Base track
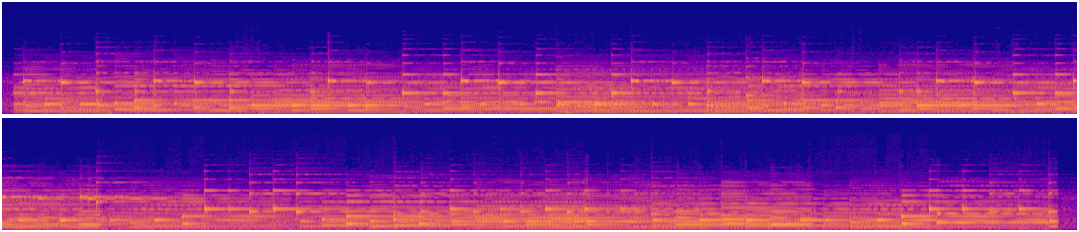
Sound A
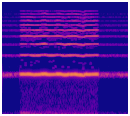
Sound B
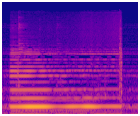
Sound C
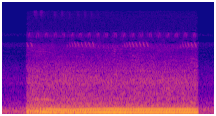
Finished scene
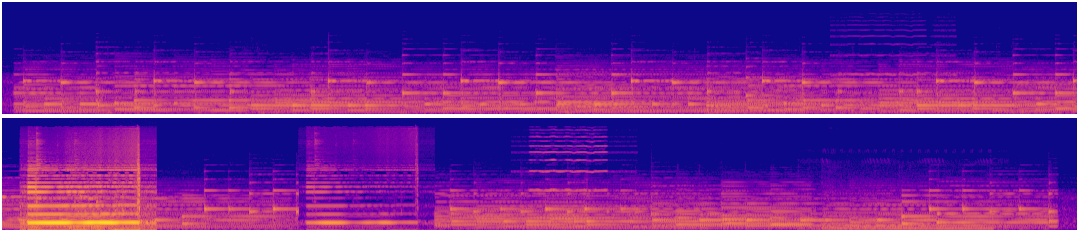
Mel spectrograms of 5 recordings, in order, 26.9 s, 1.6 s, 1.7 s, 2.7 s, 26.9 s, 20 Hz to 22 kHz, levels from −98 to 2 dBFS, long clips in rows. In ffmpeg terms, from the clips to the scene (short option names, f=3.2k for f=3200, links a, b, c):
-filter_complex "[1:a]asplit=2[a][b];[2:a]asplit=2[c][d];[0:a]volume=-8dB[e];[a]acompressor=threshold=-52dB:ratio=6:attack=3.2:release=140:knee=1:detection=peak[f];[c]alimiter=level_in=22.5dB:limit=-1dB:release=50:level=0:latency=1[g];[d]aemphasis=mode=production:type=75kf[h];[b]aecho=1:1:1:0.99[i];[3:a]acompressor=threshold=-36dB:ratio=6:attack=3.2:release=140:knee=1:detection=peak[j];[e]asplit=2[k][l];[k]atrim=end=17.144[m];[h]atrim=end=1.71,asetpts=PTS-STARTPTS,volume=-5.5dB[n];[l]atrim=start=18.846[o];[f]atrim=end=1.58,asetpts=PTS-STARTPTS,volume=-3.5dB,afade=t=in:d=0.004:c=hsin,afade=t=out:st=1.576:d=0.004:c=hsin,adelay=10350[p];[g]atrim=end=1.71,asetpts=PTS-STARTPTS,volume=-2.5dB,afade=t=in:d=0.004:c=hsin,afade=t=out:st=1.706:d=0.004:c=hsin,adelay=13660[q];[i]atrim=end=1.58,asetpts=PTS-STARTPTS,volume=-8dB,afade=t=in:d=0.004:c=hsin,afade=t=out:st=1.576:d=0.004:c=hsin,adelay=19800[r];[j]atrim=end=2.65,asetpts=PTS-STARTPTS,volume=-4dB,afade=t=in:d=0.004:c=hsin,afade=t=out:st=2.646:d=0.004:c=hsin,adelay=23380[s];[m][n]acrossfade=d=0.004:c1=hsin:c2=hsin[t];[t][o]acrossfade=d=0.004:c1=hsin:c2=hsin[u];[u][p][q][r][s]amix=inputs=5:normalize=0"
